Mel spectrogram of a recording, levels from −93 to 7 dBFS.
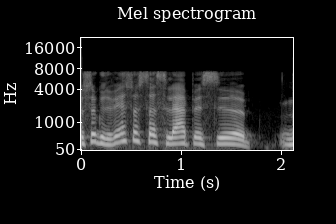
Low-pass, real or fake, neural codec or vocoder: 7.2 kHz; real; none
